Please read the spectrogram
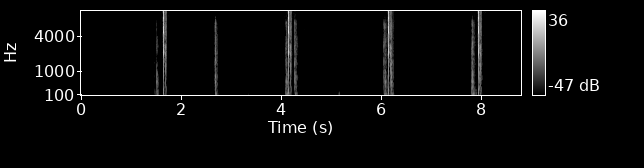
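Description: Five short, sharp clicks of a computer mouse button, one to two seconds apart; the second is fainter than the rest.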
